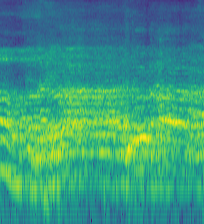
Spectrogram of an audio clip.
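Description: Group of men chanting together in a drawn-out melodic Mawlid recitation in praise of the Prophet, voices holding long notes that slide in pitch, with a downward slide at the very start.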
